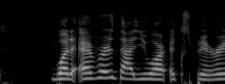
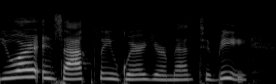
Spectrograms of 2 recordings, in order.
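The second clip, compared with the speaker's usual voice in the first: put-on beautiful yoga teacher voice. Quoting what the YouTube yoga teacher always says: yoga teacher's beautiful voice. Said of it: "she always say this in her beautiful voice".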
